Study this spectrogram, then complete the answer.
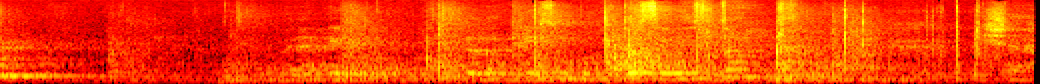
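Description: High heels click on a wooden floor in an echoing room.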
